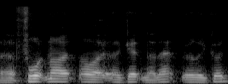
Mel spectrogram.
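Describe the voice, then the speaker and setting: Spoken at a moderate pace, the voice has a dark, mellow tone and an Australian accent. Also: man. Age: 60s. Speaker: coin collecting streamer. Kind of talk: casual live stream chat. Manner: halting, many fillers.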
